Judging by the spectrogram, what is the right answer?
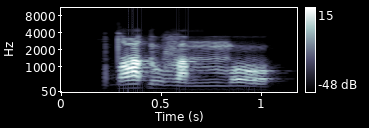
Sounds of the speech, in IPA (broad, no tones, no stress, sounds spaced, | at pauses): dˤ o ɗ u v a mː o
